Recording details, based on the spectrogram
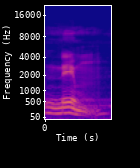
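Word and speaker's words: name: যেটি দেওয়া আছে যে এন এম দেওয়া আছে নেম এর উচ্চারণটা ভালো করে তাকাও এই যে এন দেওয়া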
